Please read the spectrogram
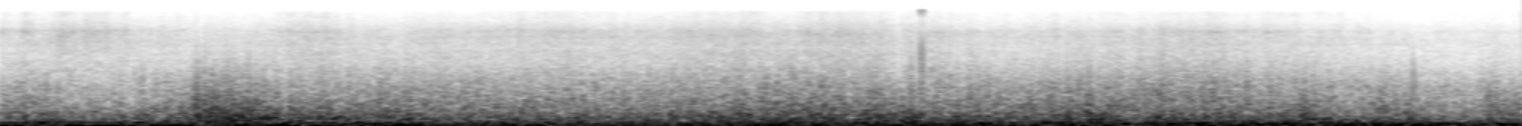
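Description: Wind buffeting the microphone of a helmet-mounted Xiaomi Yi action camera while riding along a road at speed: a loud, steady rushing noise with a low steady hum underneath.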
